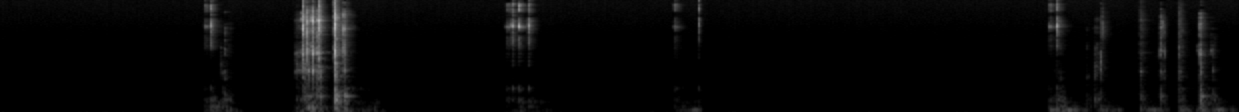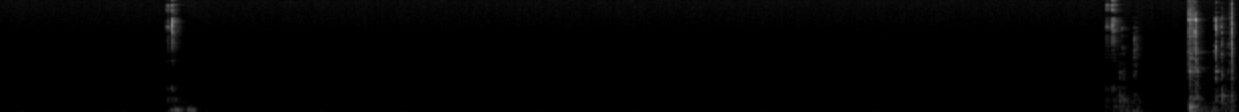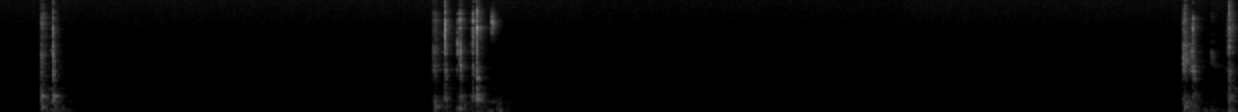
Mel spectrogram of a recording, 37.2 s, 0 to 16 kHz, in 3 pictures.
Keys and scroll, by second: 3.3 Return, 11.3 ctrl+alt+n, 24.2 ctrl+alt+n, 29.1 ctrl+y, 36.6 ctrl+shift+Up.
